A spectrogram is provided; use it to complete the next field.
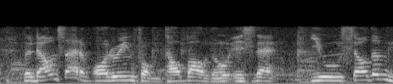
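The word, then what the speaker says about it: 淘宝: If in Chinese or in Han, pinyin, a P would be pronounced as Pao rather than Bao. So it's Taobao.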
